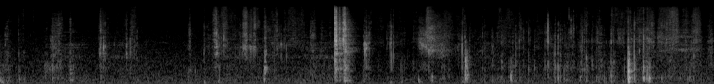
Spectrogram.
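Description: Paper and thin card rustling and crinkling as a folded paper documentation packet is handled and opened, with irregular light clicks and scrapes; the loudest rustle comes a little before halfway.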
